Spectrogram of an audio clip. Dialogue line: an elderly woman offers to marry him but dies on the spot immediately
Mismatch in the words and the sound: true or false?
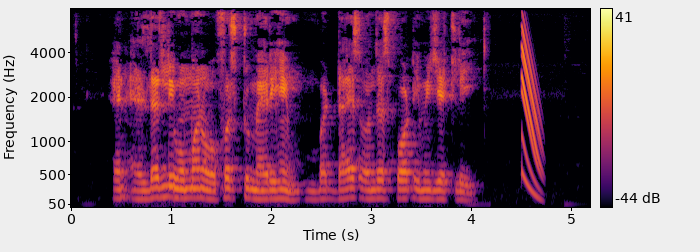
true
